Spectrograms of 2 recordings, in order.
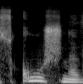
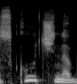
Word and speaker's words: скучно: Старомосковский вариант требовал изменения звука «ч» в звук «ш» в сочетаниях «ч-н», правда, не во всех словах, но во многих словах. И произношение «скучно» вместо «скучно», «булочное» вместо «булочное» — это сохранившиеся остатки старомосковского варианта литературного произношения. Именно сохранившиеся и именно остатки. Сегодня произношение «булочное» и «булочное» — это варианты. Можно и так, и так.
